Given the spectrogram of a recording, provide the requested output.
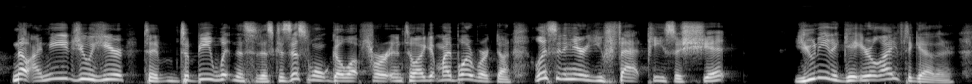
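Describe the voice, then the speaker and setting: The speaker is a man with a high pitch and lively intonation. His loudness stays very even. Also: moderate pace. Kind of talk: casual banter, sports betting podcast.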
